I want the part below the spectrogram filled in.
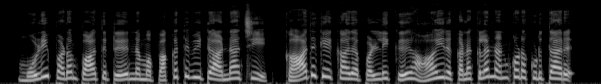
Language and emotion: Tamil, surprised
